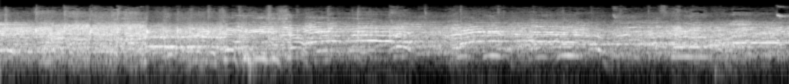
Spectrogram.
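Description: Many voices chatter and call out in a large echoing gym.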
